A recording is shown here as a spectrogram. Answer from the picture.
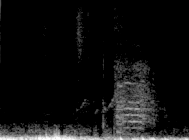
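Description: A brief high-pitched animal call about a second and a half in, over low rumbling noise.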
